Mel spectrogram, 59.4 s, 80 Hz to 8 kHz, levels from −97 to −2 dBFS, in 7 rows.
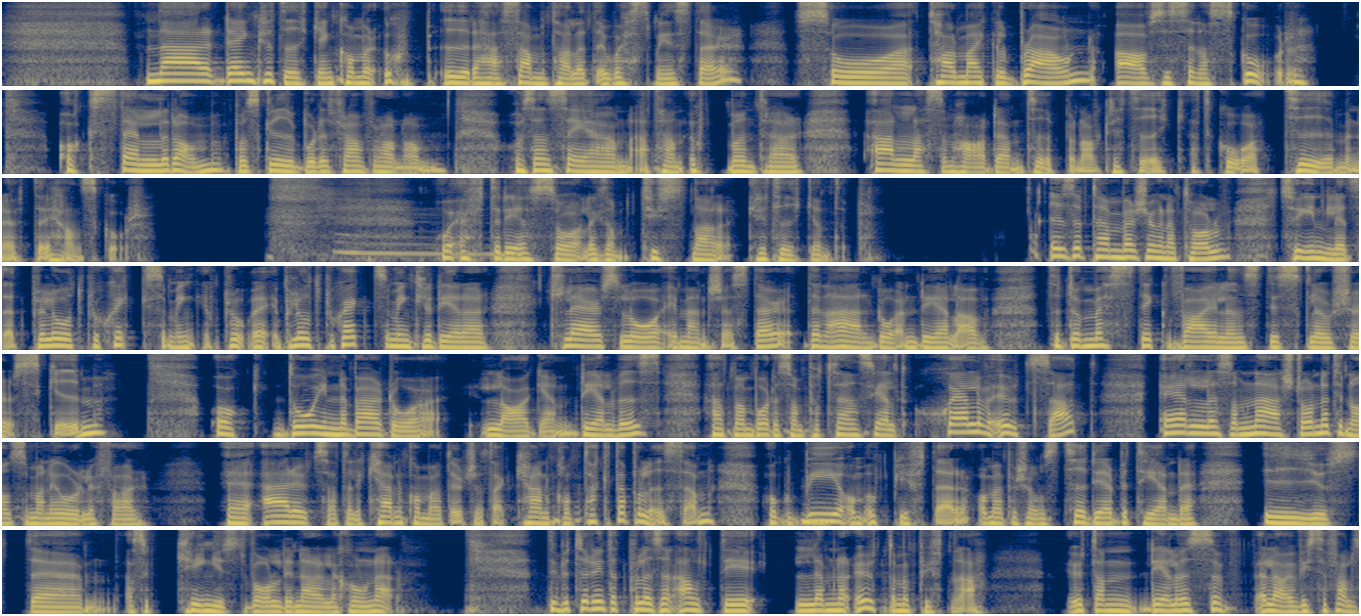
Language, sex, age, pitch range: Swedish, female, 30-49, 145-185 Hz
